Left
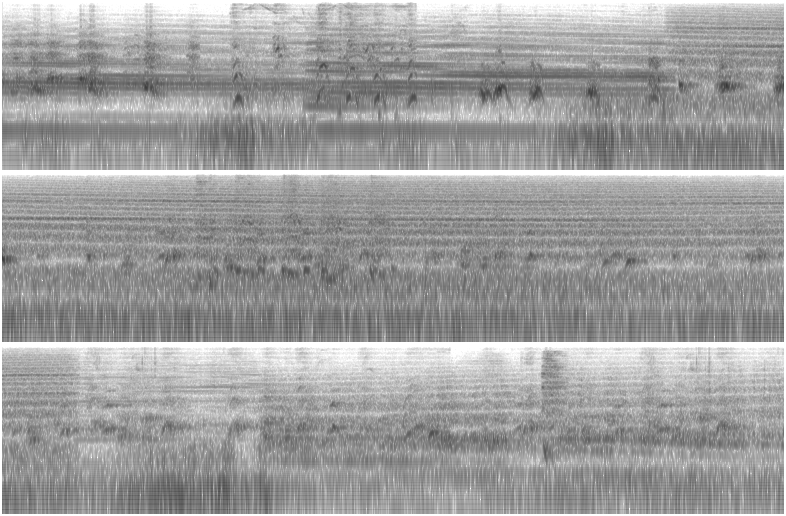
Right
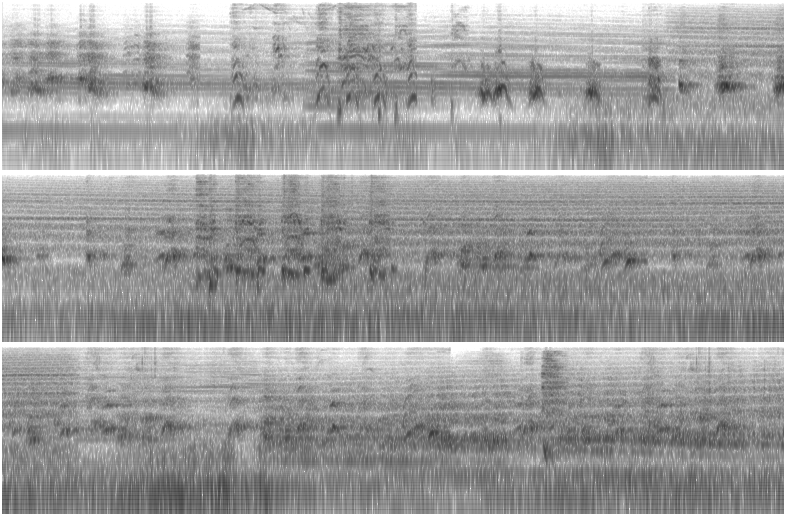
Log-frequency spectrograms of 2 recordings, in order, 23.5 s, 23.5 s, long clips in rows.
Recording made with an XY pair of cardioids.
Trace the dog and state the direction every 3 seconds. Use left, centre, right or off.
centre, centre, right, right, right, right, right, right.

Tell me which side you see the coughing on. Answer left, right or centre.
right.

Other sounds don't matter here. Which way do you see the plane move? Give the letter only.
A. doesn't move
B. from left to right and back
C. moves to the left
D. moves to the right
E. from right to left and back
D.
